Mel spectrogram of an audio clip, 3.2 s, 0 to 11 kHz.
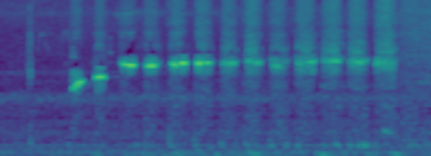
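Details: At sunset on 23 February 2016 in the Sabi Sand bush, a Red-crested Korhaan gives a quick run of about a dozen clear piping whistles, the first few rising, then steady and evenly spaced; faint bush background.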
